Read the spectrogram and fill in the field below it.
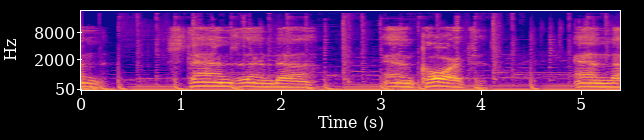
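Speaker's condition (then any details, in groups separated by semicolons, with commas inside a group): ALS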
